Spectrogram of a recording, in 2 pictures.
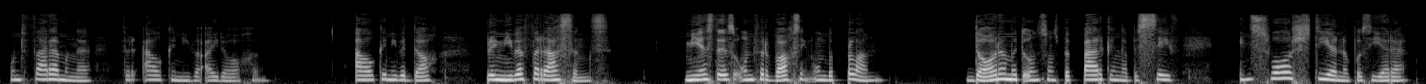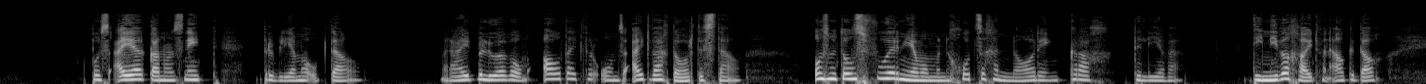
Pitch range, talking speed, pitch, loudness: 185-225 Hz, 135 wpm, 205 Hz, -20 LUFS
